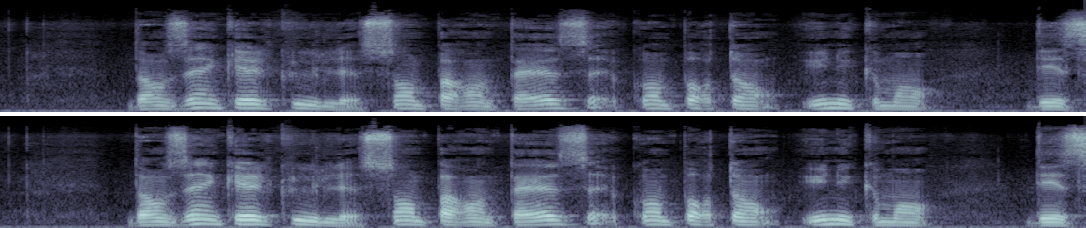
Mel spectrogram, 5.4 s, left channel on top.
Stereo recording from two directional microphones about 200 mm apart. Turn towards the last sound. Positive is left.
turn(degrees=-30)  # may be behind; listen again after turning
